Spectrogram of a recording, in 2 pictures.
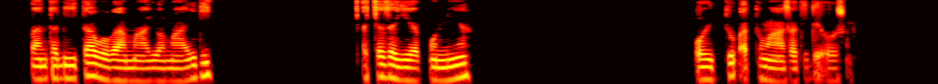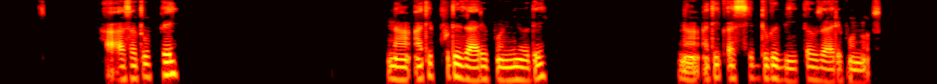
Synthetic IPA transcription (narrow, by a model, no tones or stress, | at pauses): b̥ɐnt̪ːɐbiːt̪ːaːwɔɡaːmaːjʊwɐmaːjɪd̪ɪ | t͡ʃt͡ʃʼɐt͡ʃːɐzɐjɛjɐbʊnːɪjɐ | ʔɔjd̪ːʊʔɐ̰t̪ːʊmaɐsɐt̪ɪd̪ɛ̰ʔo̞ːsɔnɐ̥ | ha̰ːsɐt̪ʊpːɛ | naːʔɐt̪ɪpʰʊd̪ɛzaːɾɪpʊnːɪjoːd̪ɛ | na̰ːʔɐ̰t̪ɪkʼɐsːɪd̪ʊɡɛbiːt̪ːɐwzaːɾʔɪpʊnːo̰ːsɔ̥nɐ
